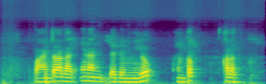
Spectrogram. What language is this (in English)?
Somali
